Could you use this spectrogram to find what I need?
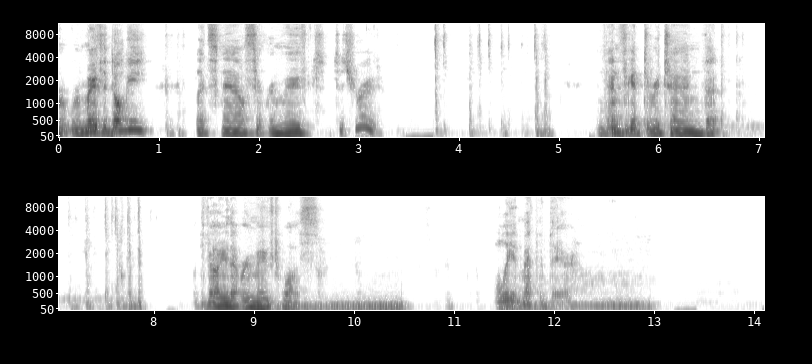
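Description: A man speaks calmly into a close microphone, explaining at a steady pace.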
